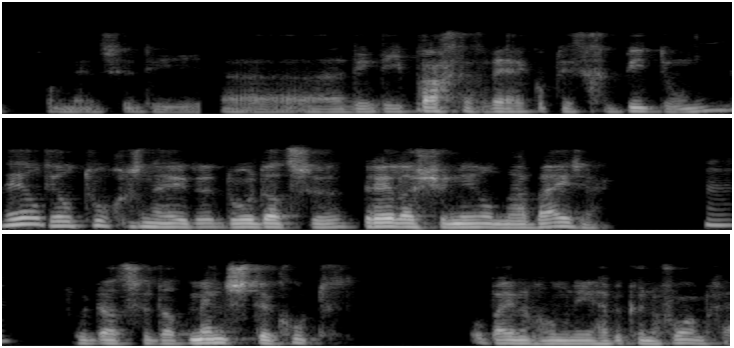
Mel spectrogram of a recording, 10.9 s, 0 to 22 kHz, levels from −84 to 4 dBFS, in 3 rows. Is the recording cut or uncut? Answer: cut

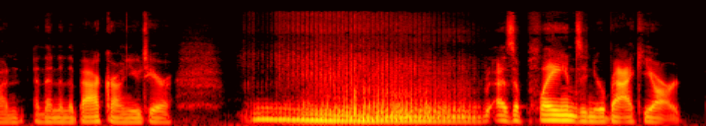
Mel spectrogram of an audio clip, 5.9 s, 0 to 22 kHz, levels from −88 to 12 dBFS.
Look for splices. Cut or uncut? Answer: cut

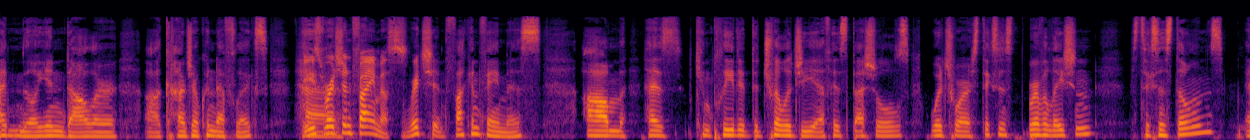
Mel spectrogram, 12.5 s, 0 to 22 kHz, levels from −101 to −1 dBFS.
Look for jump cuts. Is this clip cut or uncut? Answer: cut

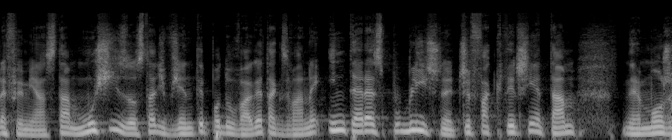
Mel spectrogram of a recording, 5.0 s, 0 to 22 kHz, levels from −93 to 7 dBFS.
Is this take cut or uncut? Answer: uncut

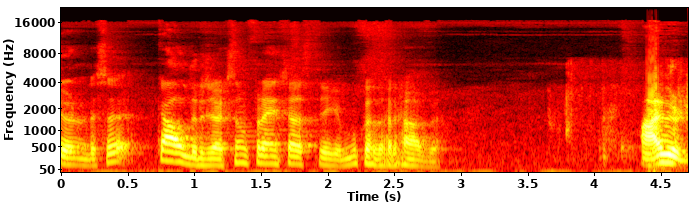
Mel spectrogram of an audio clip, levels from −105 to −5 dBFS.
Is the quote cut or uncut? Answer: uncut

